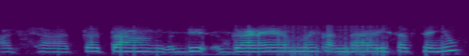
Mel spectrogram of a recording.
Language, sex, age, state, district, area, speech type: Sindhi, female, 18-30, Rajasthan, Ajmer, urban, conversation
